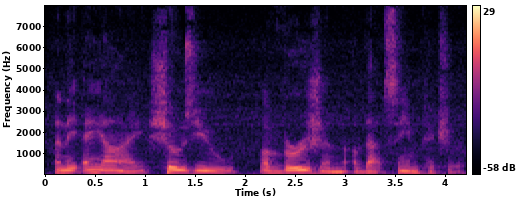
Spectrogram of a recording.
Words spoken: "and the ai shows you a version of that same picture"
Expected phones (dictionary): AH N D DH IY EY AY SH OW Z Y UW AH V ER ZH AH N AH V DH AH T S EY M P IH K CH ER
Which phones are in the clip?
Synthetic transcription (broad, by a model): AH N DH IY EY AY SH OW Z Y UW AH V ER ZH AH N AH V DH AH T S EY M P IH K CH ER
